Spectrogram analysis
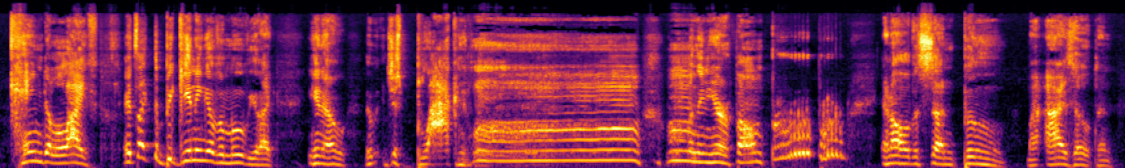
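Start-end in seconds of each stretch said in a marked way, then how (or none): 4.7-6.4 high humming buzz imitating a vibrating phone; buzzing hum. 7.6-8.5 high brr imitating a ringing phone; phone ring noise.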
